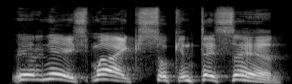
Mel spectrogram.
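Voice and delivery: very high, slow wailing plea; pained moaning cry. A narrator's reading. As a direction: groan it out, badly wounded. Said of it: "простонал за его спиной Фрэнк".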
